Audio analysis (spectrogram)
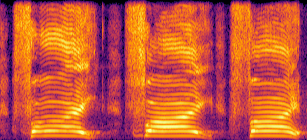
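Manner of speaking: high chanting fight fight fight; retold screaming. The teacher screaming at the fight, high mock yell. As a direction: scream it like a crowd egging on. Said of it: "he starts screaming".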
